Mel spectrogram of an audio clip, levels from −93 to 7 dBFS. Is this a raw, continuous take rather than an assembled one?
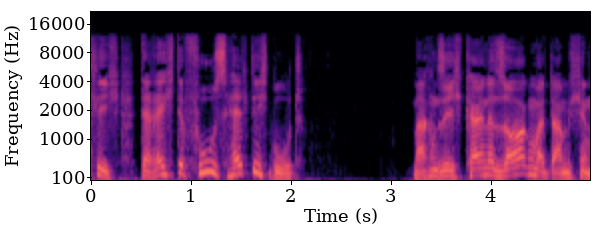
no; 2 cuts; at 1.8 s, 3.5 s

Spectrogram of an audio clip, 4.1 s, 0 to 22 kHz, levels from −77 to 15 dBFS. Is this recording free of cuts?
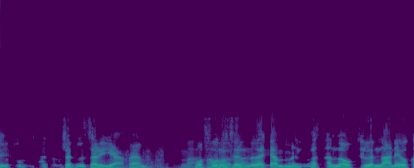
yes; 0 cuts

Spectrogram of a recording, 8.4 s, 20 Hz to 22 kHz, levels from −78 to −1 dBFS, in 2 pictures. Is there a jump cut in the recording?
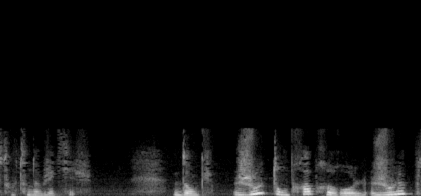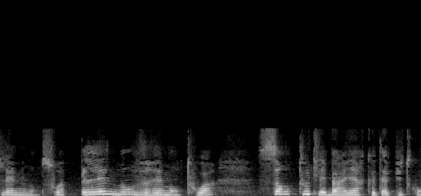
no; 0 cuts

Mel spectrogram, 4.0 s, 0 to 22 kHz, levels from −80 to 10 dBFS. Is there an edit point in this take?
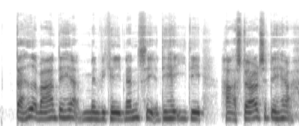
no; 0 cuts

